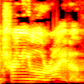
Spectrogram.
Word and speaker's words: Trini Lowrider: Trini. As in Trinidadian. Trini. Uh-huh. Low. As in go down low, low, low. Ride.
